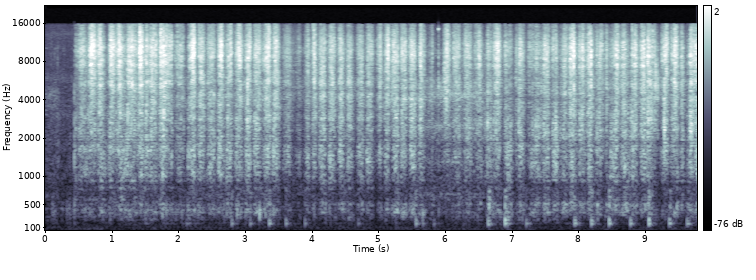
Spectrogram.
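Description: A black and green leather high-top sneaker, hollow and held upright by one hand, has its soapy toe and upper scrubbed back and forth with a toothbrush. Bright, hissy bristle scratching repeats in quick strokes of about three to four per second, with a faint low thump at each change of direction. The scrubbing continues steadily throughout the clip.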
